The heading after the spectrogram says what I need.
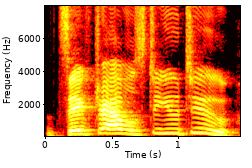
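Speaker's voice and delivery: thrilled fan's loud goodbye; loud eager farewell. Retold or imitated. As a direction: answer the king with giddy gusto. Replying to the king.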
